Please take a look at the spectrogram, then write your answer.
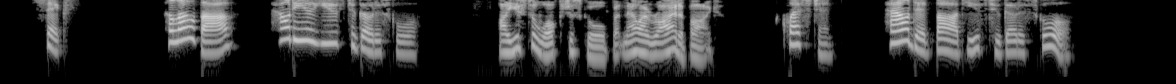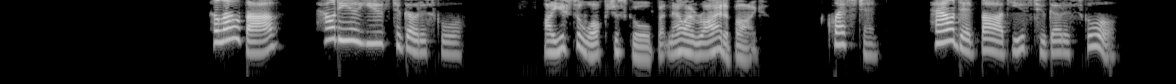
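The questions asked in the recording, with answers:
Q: How did Bob used to go to school?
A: He walked to school.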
